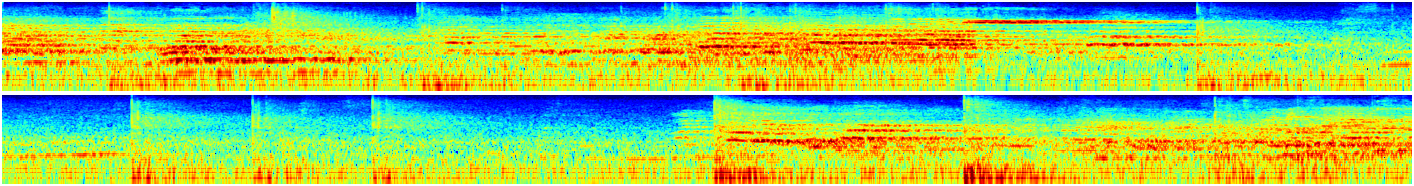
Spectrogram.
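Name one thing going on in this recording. Girls shout and cheer loudly in an echoing gym.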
